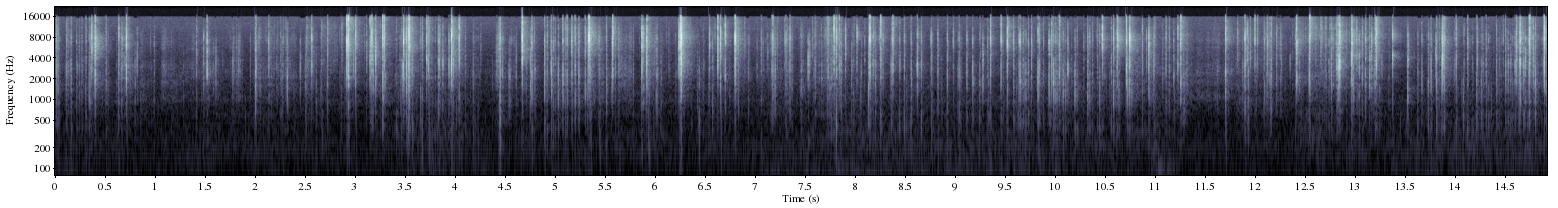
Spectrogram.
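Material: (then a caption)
Metallized plastic. A full, hand-sized Twix bar in a crinkly metallized plastic wrapper is held in both hands and scratched and squeezed with long acrylic nails. Dense, bright crinkling and crackling comes in rapid, uneven bursts with sharp spikes and very short decay, with almost no low end.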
